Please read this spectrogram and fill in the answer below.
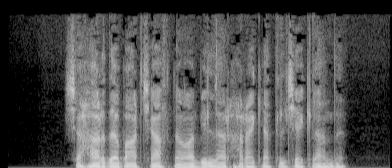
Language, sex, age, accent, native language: Uzbek, male, 18-24, Buxoro, Uzbek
